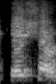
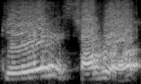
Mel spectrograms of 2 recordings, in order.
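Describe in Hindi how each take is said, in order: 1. यह एक जुड़े हुए शब्द की तरह बोला जाता है। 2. यह दो अलग हिस्सों में बोला जाता है। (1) "केशव नहीं है" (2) "बांग्ला में के शव मतलब दो अलग है"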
